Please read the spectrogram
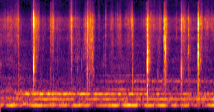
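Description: A tarot deck being shuffled by hand, with scattered card clicks and two sharper snaps about three seconds in and near the end, over background music of steady, held, drone-like tones.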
